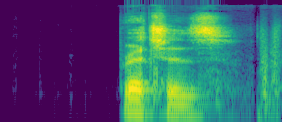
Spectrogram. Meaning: 1. Alternative form of breeches (pants, trousers) 2. The roe of cod
- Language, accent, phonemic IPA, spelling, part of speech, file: English, US, /ˈbɹɪt͡ʃɪz/, britches, noun, En-us-britches.ogg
